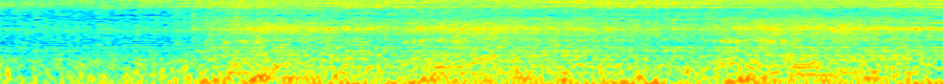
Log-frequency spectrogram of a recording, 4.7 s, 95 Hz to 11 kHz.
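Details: Pulsar 150 single-cylinder motorcycle idling then revving, with a light rattling chatter that follows engine speed, like a slack timing chain; timing chain noise.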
